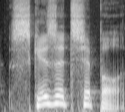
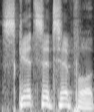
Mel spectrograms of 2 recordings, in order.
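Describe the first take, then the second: First: The first syllable is said without a t sound. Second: The first syllable is said with a t sound. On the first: "so no T in there" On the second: "There's a T, to me, there's a T in there"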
